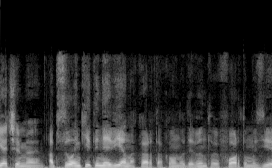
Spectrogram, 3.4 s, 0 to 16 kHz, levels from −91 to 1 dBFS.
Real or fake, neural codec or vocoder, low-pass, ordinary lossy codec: real; none; 10.8 kHz; AAC, 48 kbps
